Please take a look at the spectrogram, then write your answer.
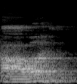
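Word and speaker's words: hour: आप देखिए आवर, एन आवर, एक से स्टार्ट हुआ है, यानी कि किससे स्टार्ट हुआ, कॉन्सोनेंट से स्टार्ट हुआ है, लेकिन पहला इसका क्या आ रहा है प्रोनाउंसिएशन, देखिए इसका पहला प्रोनाउंसिएशन आ रहा है और जब अ आ रहा है तो इसके लिए हम लोग एंड का प्रयोग करेंगे, ना कि ए का प्रयोग करेंगे।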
